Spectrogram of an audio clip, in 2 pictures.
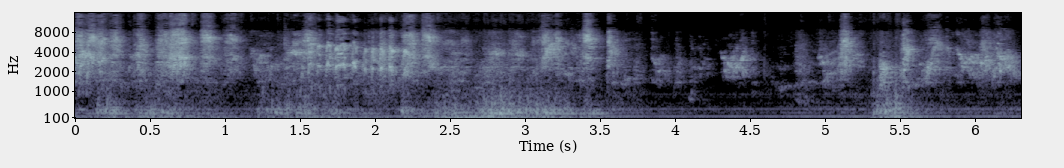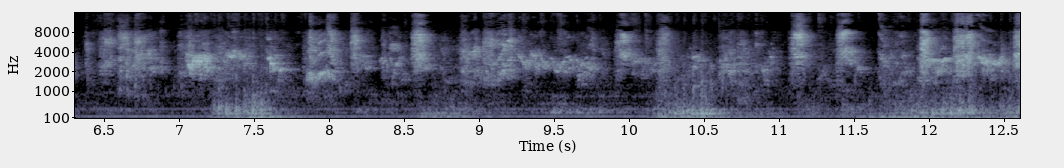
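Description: Cockatiels chattering in bright, scratchy chirps, with bursts of wing flapping.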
